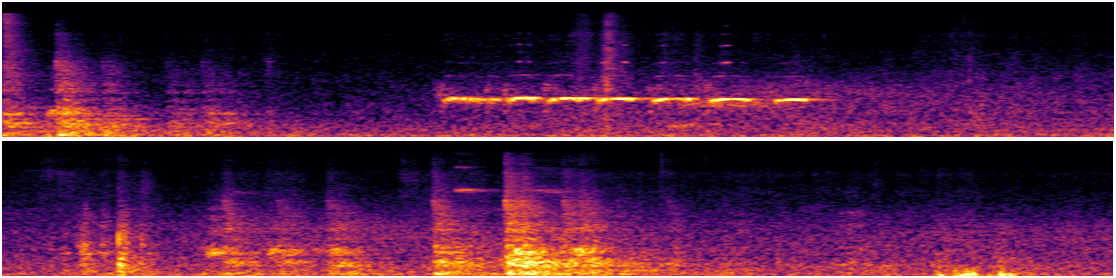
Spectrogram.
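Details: A wild female zebra dove in breeding condition came down to a local male being sunned, and they coo together: a soft, beaded, trilling coo held about two seconds, then shorter mellow notes, over steady background noise.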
